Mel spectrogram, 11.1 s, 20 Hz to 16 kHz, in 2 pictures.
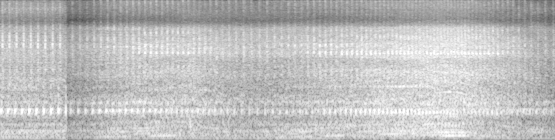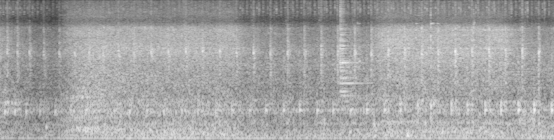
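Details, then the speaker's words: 2014 Dodge Durango after a stuck fuel injector was freed and refitted, curing a no-start: engine runs with light, quick ticking about three and a half per second over a hissy top end. Valve lifter tick. "Injector problem due to stucked up but there is sound in valve lifter there's sound"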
